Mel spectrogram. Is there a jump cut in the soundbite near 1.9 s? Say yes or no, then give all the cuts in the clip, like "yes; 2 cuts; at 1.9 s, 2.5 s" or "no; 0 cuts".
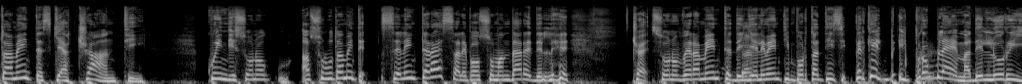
yes; 1 cut; at 1.9 s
